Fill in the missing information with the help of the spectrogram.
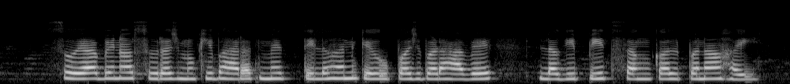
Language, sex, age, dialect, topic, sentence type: Magahi, female, 25-30, Southern, agriculture, statement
